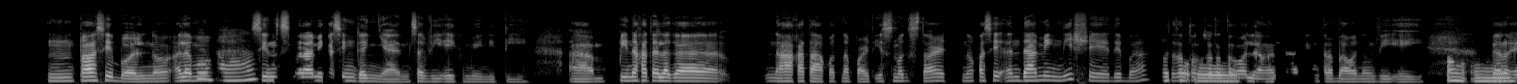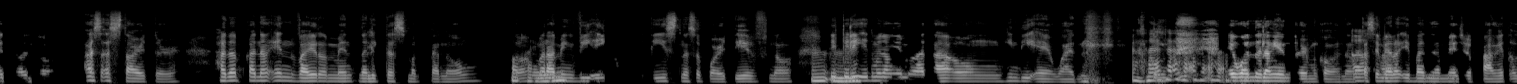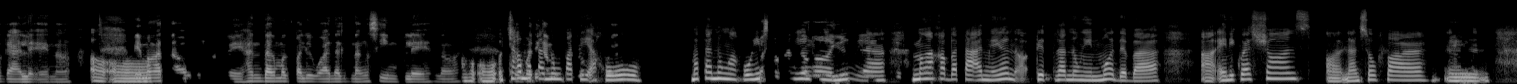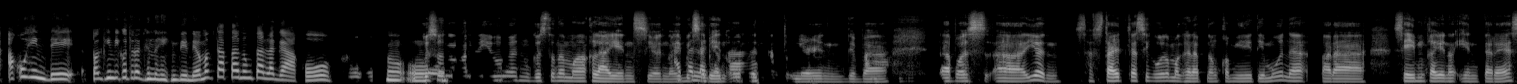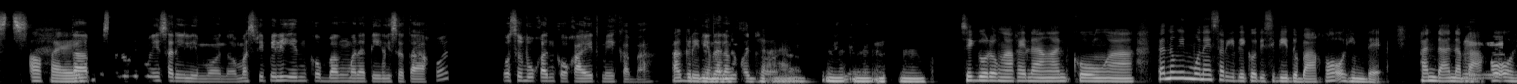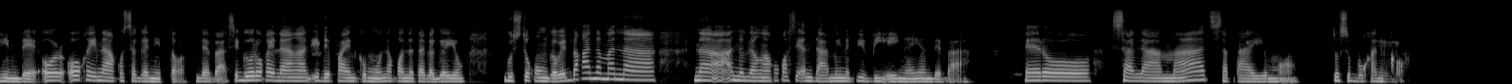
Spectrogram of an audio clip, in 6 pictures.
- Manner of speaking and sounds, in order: laugh; laughing while speaking: "Kung ewan nalang"; laugh; unintelligible speech; laughing while speaking: "naiintindihan"
- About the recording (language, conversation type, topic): Filipino, advice, Paano ko haharapin ang takot na subukan ang bagong gawain?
